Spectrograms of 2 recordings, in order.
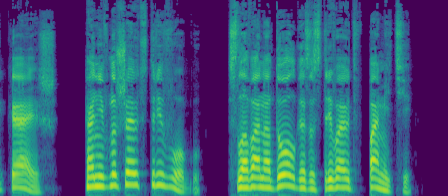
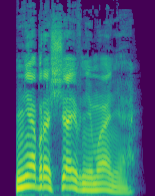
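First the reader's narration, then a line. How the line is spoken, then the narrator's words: Tired advice. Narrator (Russian): устало советую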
